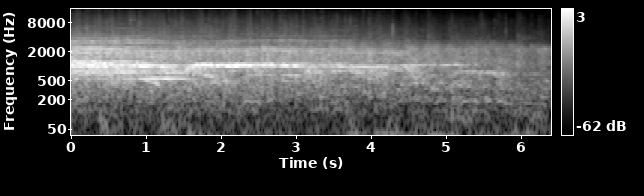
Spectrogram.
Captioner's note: audience cheering and clapping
